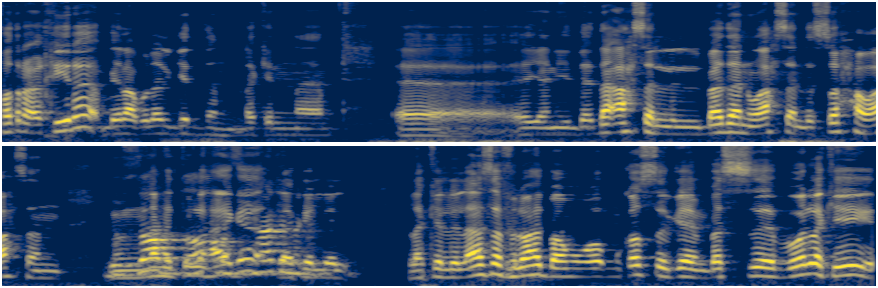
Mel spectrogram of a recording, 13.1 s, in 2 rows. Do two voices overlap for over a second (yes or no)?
yes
